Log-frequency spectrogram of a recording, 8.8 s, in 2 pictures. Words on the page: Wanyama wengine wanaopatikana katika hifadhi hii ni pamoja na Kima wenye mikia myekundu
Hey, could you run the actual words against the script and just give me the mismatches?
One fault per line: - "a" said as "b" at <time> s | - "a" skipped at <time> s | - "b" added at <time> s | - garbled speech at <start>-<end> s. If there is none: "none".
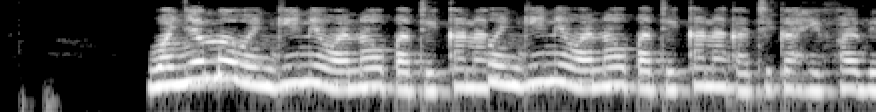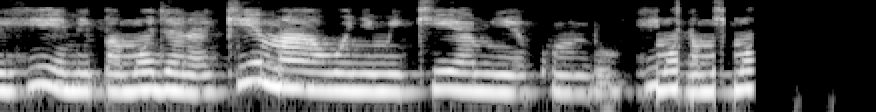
- "wengine wanaopatikana" added at 2.4 s
- garbled speech at 7.5-8.2 s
